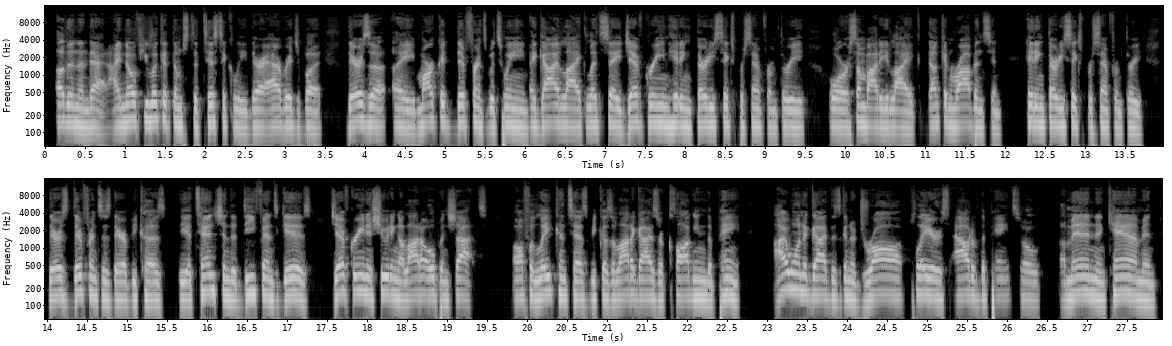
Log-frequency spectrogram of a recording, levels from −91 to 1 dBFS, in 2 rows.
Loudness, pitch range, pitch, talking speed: -25 LUFS, 130-150 Hz, 140 Hz, 195 wpm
